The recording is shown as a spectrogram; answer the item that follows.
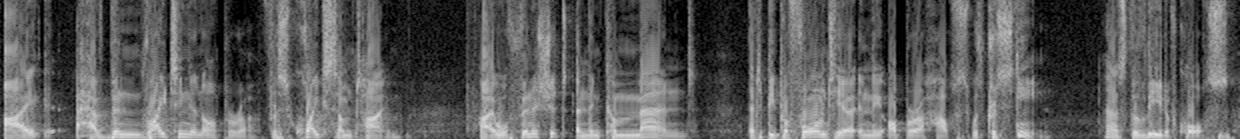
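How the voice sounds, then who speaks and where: A man's voice: medium pitch, lightly acted. A man acting a brooding, tormented masked Phantom. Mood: resolute, cold. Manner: formal, grave, deliberate phrasing. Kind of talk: audio drama acting.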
